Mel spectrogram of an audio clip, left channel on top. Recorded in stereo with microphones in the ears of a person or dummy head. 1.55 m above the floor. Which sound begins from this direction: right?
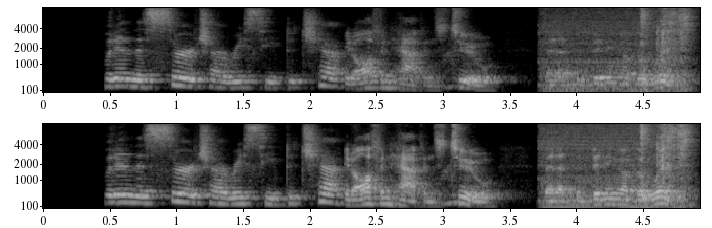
A man speaking, at 2.3 s.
